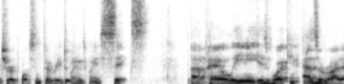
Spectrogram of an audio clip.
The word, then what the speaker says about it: Paolini: How do you pronounce the author's name? It's Christopher Paolini.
